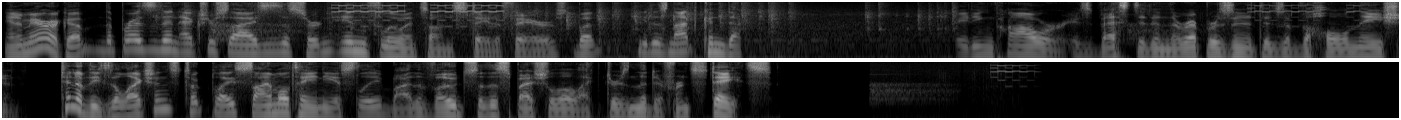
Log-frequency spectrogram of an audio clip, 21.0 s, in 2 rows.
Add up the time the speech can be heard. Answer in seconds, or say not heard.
15 s.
